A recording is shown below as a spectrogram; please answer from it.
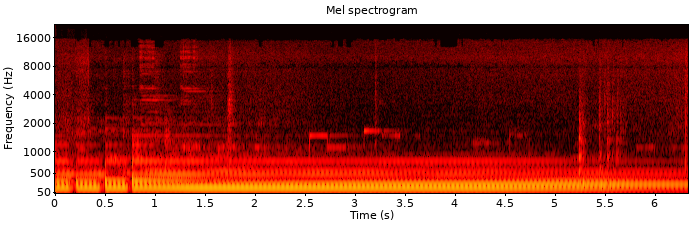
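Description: A cheap electric guitar fitted with a new Seymour Duncan pickup plays through a small practice amp. A few quick plucked attacks give way to one long, ringing sustained note that slowly fades.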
